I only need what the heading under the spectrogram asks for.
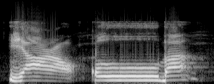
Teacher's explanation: واو ساکن ہے اس سے پہلے حرف پر پیش ہے، ایک الف کی مقدار اس کو لمبا کر کے پڑھیں گے۔ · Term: واو مدہ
